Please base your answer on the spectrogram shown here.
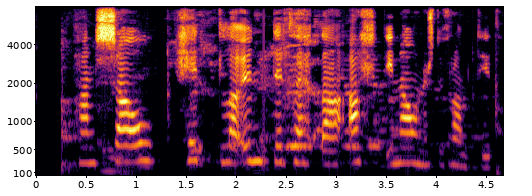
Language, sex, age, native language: Icelandic, female, 13, Icelandic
